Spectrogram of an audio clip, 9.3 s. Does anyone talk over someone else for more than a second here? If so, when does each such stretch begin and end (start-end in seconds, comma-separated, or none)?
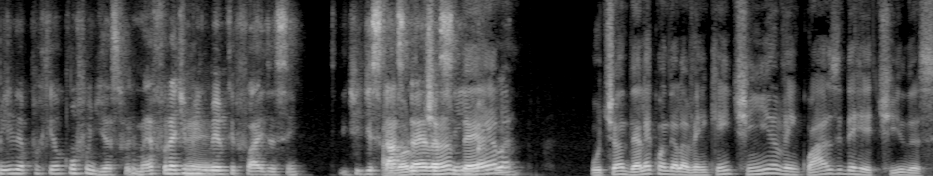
3.8-5.2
